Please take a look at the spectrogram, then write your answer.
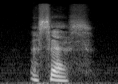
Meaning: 1. To determine, estimate or judge the value of; to evaluate; to estimate 2. To impose or charge, especially as punishment for an infraction
- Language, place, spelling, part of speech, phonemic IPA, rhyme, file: English, California, assess, verb, /əˈsɛs/, -ɛs, En-us-assess.ogg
